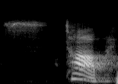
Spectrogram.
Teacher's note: dice que es consonante vocal consonante pero que la fuerza está al final de la palabra stop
